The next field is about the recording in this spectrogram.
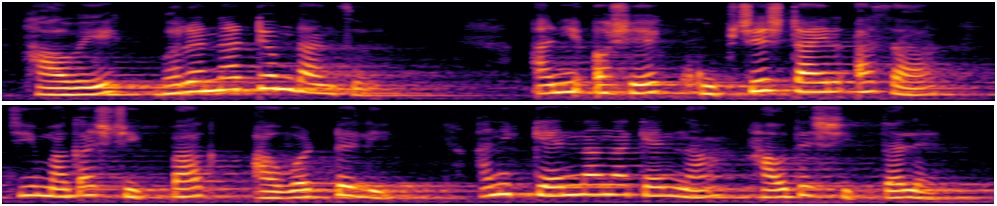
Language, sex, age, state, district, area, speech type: Goan Konkani, female, 18-30, Goa, Bardez, urban, spontaneous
